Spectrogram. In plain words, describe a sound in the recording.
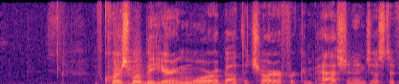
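A man speaks calmly through a microphone, heard over loudspeakers in a room.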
